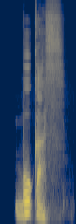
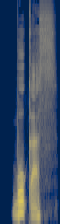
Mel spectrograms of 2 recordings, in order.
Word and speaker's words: bukas: Koche is spelled as K-O-T-S-E. It means car, the direct object in focus. And finally, we have bukas. Bukas. Bukas. Bukas is spelled as B-U-K-A-S.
